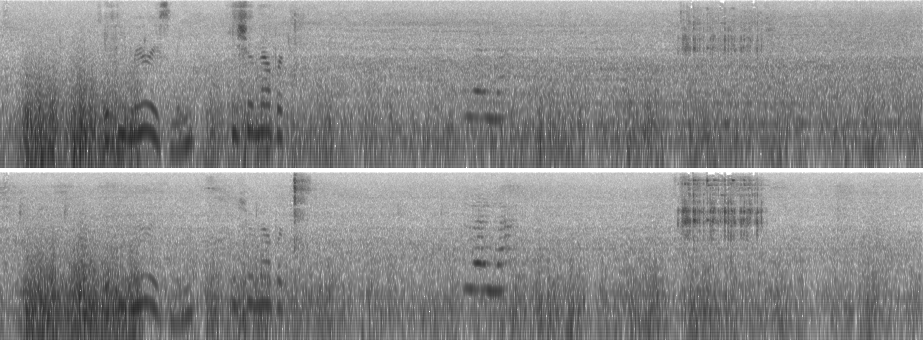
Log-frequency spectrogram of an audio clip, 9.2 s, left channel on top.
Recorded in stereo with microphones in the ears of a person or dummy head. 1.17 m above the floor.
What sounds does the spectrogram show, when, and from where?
1.0 s a woman speaking: 75° left (ahead or behind)
2.9 s a dropped coin: 80° right
4.6 s a child speaking: 50° right (ahead or behind)
6.8 s keys jangling: 55° right (ahead or behind)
